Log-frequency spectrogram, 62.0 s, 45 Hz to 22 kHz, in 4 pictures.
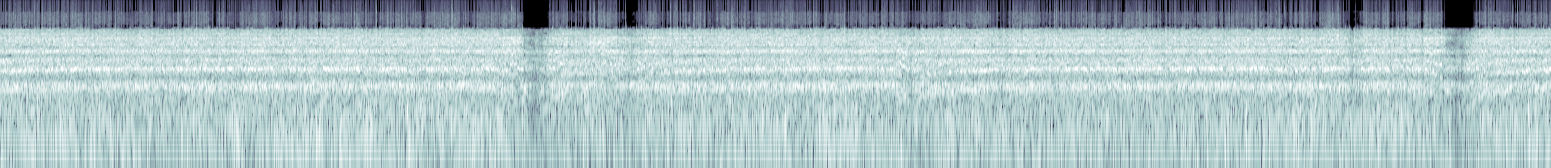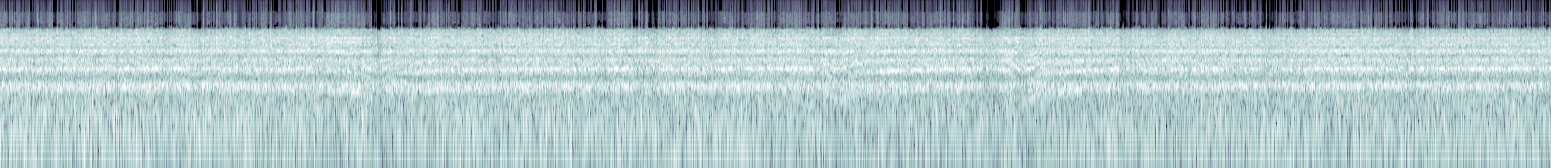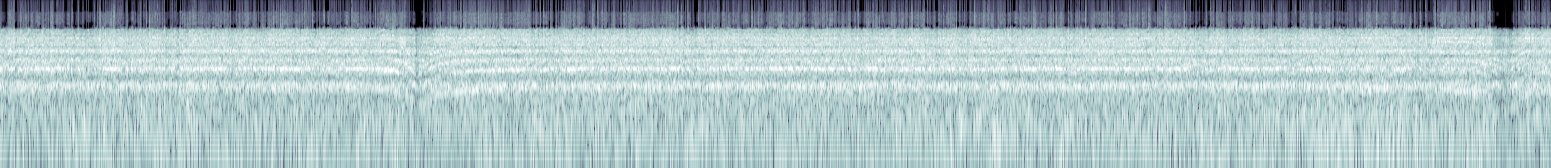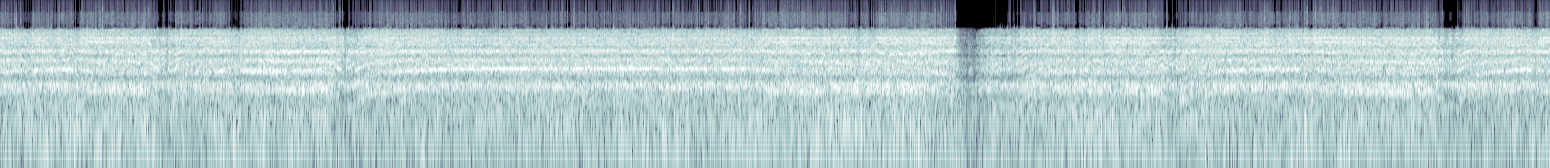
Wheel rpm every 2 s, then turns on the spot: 220, 230, 180, 190, 220, 230, 230, 180, 230, 210, 230, 230, 210, 220, 230, 230, 230, 200, 230, 230, 240, 230, 220, 200, 190, 210, 230, 190, 160, 210, 200.
none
